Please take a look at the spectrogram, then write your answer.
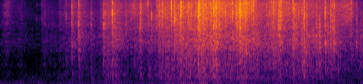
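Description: Paper money bills are folded by hand with a close crinkling and rustling that swells and fades over a few seconds and has no talk.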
